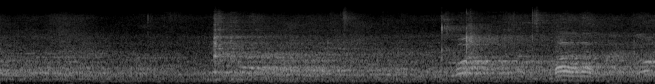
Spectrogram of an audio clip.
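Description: Background chatter of voices echoing in a large sports hall, with one sharp knock about two seconds in and a voice calling out more clearly near the end.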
